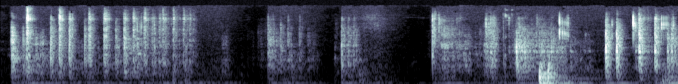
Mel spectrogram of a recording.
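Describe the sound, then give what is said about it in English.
Dice rattle and clatter in quick, jittery bursts as someone fidgets with them without actually rolling, with a couple of brief pauses before the clicking resumes; no one speaks. “If you hear my dice rolling, I'm just fidgeting, so I'm not actually rolling.”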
